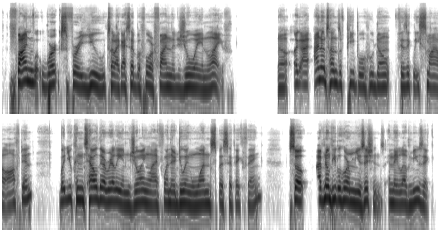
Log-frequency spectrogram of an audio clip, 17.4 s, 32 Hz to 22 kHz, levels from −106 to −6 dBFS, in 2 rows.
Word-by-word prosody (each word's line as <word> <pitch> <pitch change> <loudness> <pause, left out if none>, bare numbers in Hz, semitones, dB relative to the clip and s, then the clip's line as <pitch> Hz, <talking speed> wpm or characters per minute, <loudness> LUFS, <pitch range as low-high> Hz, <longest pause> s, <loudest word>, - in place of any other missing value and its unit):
find 210 +1 +6
what - - -6
works 180 +4 +2
for 175 -2 -2
you 155 -1 0
to, 170 - 0
like 150 -2 -2
I 160 - +1
said 165 +3 -2
before, 155 +2 -4
"Find 155 +2 -1
the 145 - -5
joy 150 +1 -1
in 140 0 -4
life." 160 -2 -4 0.9
You 150 - -4
know? 150 - -5
Like, 195 - -2
I 180 0 0
I 215 +4 +3
know 240 -1 +3
tons 200 0 0
of 175 -1 -8
people 165 -4 -5
who 165 +4 -5
don't 160 +2 -4
physically 160 -1 -6
smile 150 -5 -2
often, 175 - -5 0.6
but 180 +1 -1
you 200 0 -1
can 190 -1 +1
tell 195 +3 +4
they're 185 -1 +3
really 175 -1 +2
enjoying 155 +3 0
life 145 -3 -4
when 155 -1 -2
they're 150 -1 +1
doing 145 -2 +1
one 150 +1 0
specific 145 0 -2
thing. 155 +11 -9 0.6
So, - - +8 0.3
I've 185 -1 +4
known 205 -1 +6
people 185 0 +3
who 185 +1 +3
are 175 - +2
musicians, 160 0 +1
and 160 0 -1
they 150 - -1
love 150 -1 -3
music, 145 -5 -2
160 Hz, 185 wpm, -24 LUFS, 150-180 Hz, 0.9 s, So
